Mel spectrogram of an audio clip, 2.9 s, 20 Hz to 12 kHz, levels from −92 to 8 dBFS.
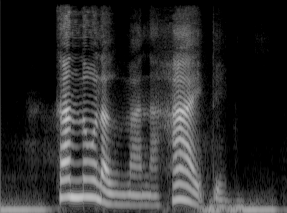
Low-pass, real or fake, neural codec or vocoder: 10.8 kHz; fake; codec, 16 kHz in and 24 kHz out, 0.9 kbps, LongCat-Audio-Codec, fine tuned four codebook decoder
